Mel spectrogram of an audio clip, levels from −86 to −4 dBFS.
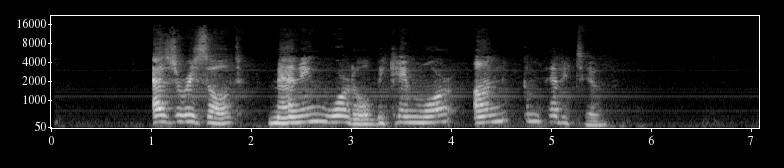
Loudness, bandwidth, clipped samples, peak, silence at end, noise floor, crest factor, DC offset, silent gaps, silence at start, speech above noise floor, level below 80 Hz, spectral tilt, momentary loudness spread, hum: -24 LUFS; 14.5 kHz; under 0.1%; -4 dBFS; 1.5 s; -66 dBFS; 22 dB; under 0.1%; none; 1 s; 42 dB; -68 dBFS; -5.5 dB/octave; 14 LU; none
